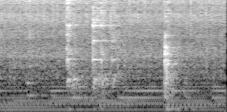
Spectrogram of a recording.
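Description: Tomato puree being stirred in a frying pan, with a few brief scraping strokes of the utensil over a steady low sizzle, close and fairly quiet, without speech.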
